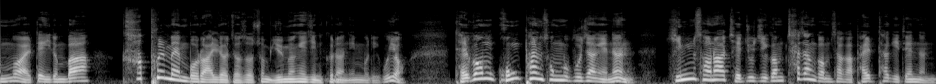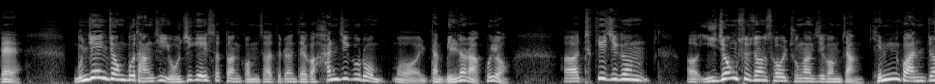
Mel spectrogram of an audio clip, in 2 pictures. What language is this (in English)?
Korean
